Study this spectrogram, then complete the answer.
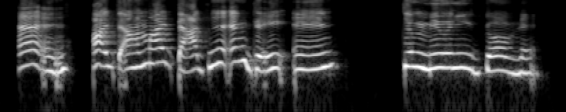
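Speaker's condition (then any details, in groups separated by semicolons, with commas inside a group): Cerebral palsy; affects hands and legs; lifelong therapy; speech affected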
